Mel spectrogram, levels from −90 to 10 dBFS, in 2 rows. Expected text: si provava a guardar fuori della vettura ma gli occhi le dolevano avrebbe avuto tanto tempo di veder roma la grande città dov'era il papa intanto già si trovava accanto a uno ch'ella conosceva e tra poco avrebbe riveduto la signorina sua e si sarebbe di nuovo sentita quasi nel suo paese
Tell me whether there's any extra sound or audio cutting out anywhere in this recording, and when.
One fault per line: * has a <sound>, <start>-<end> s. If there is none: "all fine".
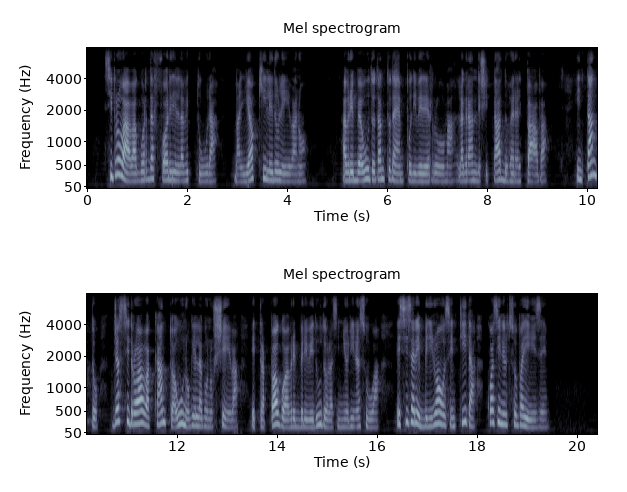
all fine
